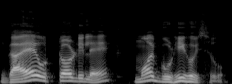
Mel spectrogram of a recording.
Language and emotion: Assamese, neutral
